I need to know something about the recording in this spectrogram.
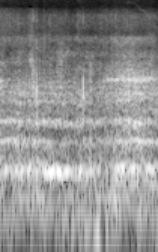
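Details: Honey bees at a hive frame with their queen while a new colony is formed, giving a steady, dense droning hum with a low fundamental and several stacked overtones, continuous and even throughout.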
